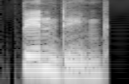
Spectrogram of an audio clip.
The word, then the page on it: pending: Indian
